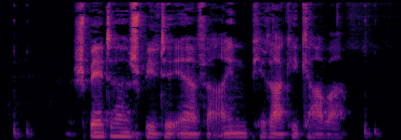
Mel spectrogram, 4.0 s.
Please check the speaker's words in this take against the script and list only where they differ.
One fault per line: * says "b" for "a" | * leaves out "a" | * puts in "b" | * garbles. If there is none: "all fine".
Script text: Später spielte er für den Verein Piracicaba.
* leaves out "für den"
